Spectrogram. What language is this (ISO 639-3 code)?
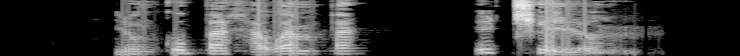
qxw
